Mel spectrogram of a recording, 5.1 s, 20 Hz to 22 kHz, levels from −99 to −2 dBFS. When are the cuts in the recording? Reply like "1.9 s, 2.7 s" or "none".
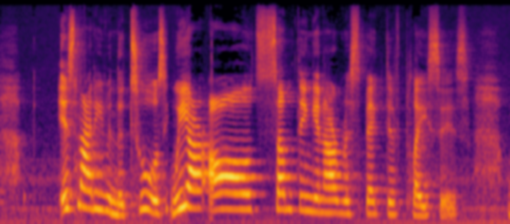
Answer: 1.6 s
